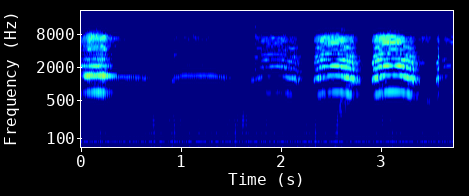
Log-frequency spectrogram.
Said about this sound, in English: oh, that came out of my monitor. I wasn't expecting that. Sorry yeah. That. That's okay. Well, now there's a peacock noise in the podcast. Now. That is a peacock noise.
